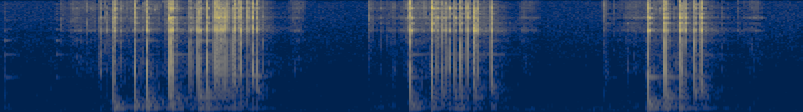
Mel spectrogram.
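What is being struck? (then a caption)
Eggshell flakes crushed by fingertips. A pile of eggshell flakes is pressed, rubbed and crushed under fingertips, giving three short bursts of bright, dry crackling and crunching. Each burst is made of rapid tiny snaps with almost no low end, and there is quiet between them.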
